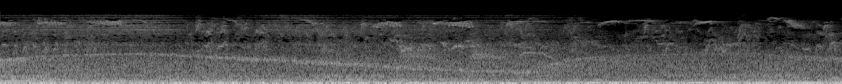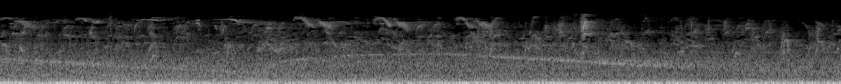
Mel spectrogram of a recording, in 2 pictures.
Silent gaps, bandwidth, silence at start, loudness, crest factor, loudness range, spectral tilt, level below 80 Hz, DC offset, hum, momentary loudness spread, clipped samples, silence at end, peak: none; 11 kHz; 0 s; -23 LUFS; 12 dB; 2 LU; -5 dB/octave; -22 dBFS; under 0.1%; none; 3 LU; under 0.1%; 0 s; -8 dBFS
